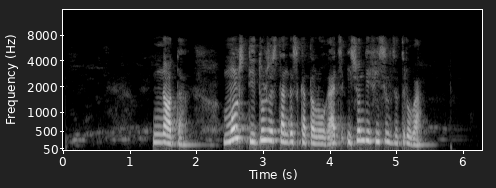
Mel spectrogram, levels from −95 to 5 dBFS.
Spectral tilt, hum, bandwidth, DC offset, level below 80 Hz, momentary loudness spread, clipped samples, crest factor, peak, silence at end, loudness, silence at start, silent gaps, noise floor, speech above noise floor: -7.5 dB/octave; none; 8 kHz; under 0.1%; -68 dBFS; 11 LU; under 0.1%; 20 dB; -6 dBFS; 0.8 s; -25 LUFS; 1.35 s; none; -68 dBFS; 45 dB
